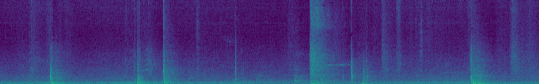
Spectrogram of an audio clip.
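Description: A car door opens and thuds shut.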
